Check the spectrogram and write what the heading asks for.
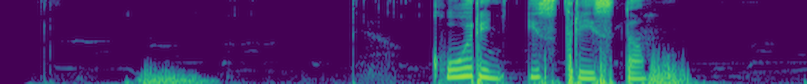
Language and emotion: Russian, neutral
